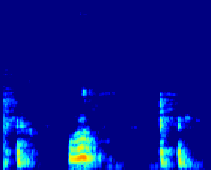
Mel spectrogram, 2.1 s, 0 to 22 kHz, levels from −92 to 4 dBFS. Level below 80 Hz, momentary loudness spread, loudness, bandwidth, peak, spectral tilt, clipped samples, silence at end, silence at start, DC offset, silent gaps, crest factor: -76 dBFS; 20 LU; -33 LUFS; 3 kHz; -18 dBFS; -12 dB/octave; under 0.1%; 0.3 s; 0.05 s; under 0.1%; 0.48-0.67 s, 1.24-1.30 s, 1.39-1.48 s; 18 dB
